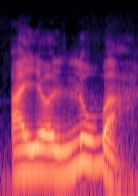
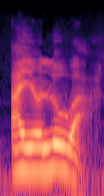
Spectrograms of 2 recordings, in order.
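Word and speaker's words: Ayoluwa: Ayolua. Yeah. Ayolua.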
